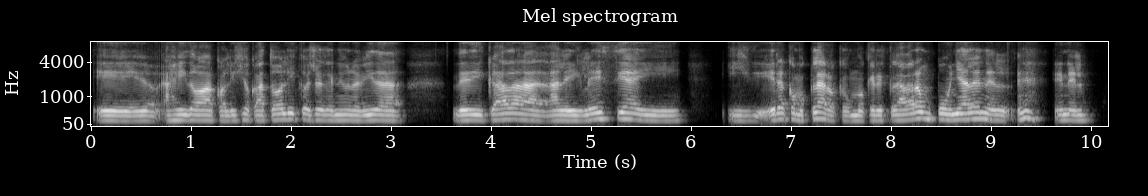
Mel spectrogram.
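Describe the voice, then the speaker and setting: A middle-aged woman with an Argentine accent, telling her personal testimony in a conversational way and acting out the dialogue she quotes. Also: moderate pace. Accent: Argentine Spanish. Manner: animated storyteller who acts out quoted dialogue with big pitch jumps. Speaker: guest giving a testimony.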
